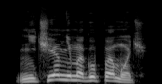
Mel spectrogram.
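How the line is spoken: Irritated. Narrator (Russian): раздраженно ответил художник

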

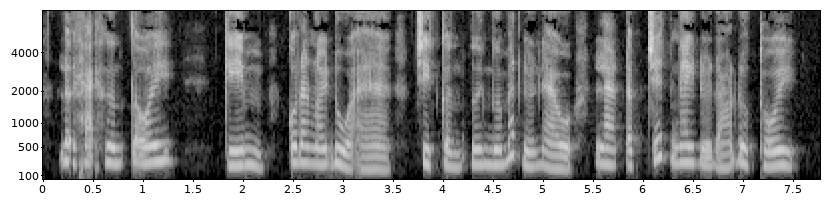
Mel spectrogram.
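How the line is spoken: Bursting laughter. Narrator (Vietnamese): Cá mập hổ cười phá lên

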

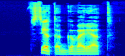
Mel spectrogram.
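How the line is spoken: Dry remark, detective. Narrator (Russian): сухо заметил человек из Скотланд-Ярда

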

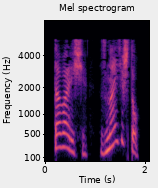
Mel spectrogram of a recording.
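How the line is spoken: Angrily amused. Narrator (Russian): сказала я, чувствуя, что мне становится даже как-то весело от злости

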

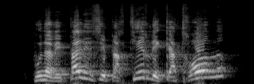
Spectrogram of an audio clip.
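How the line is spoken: Thundering threat. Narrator (French): tonna Chauvelin d'une voix pleine de menaces

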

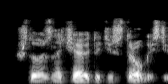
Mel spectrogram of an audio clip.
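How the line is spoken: Plain question. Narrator (Russian): спросил Портос

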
